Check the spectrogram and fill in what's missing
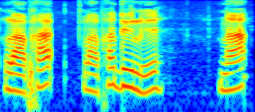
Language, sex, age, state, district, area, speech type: Bodo, female, 60+, Assam, Kokrajhar, urban, spontaneous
